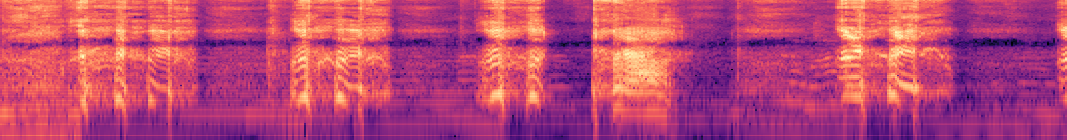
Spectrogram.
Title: Girl coughing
